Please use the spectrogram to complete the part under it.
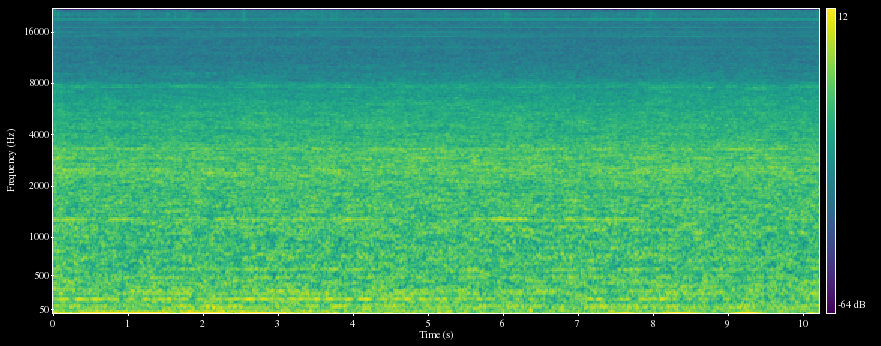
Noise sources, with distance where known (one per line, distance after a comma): large-sounding engine
reverse beeper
